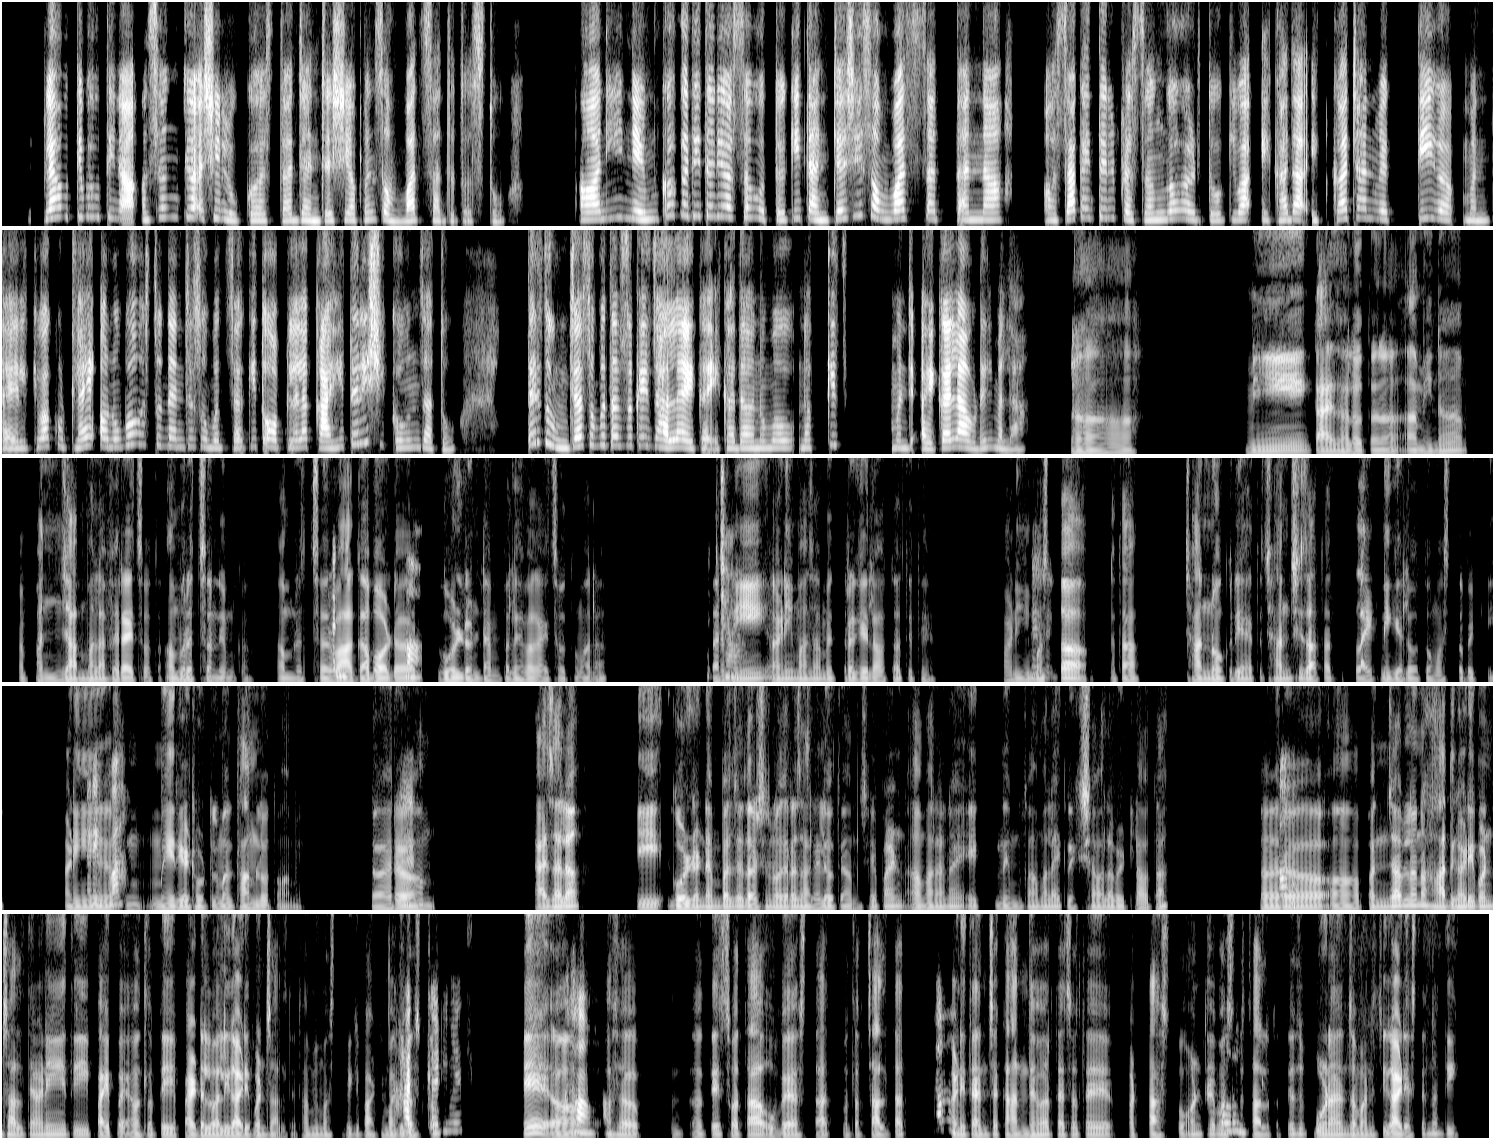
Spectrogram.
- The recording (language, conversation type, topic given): Marathi, podcast, तुझ्या प्रदेशातील लोकांशी संवाद साधताना तुला कोणी काय शिकवलं?
- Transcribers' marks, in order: "गेलो" said as "गेला"; in English: "फ्लाइटनी"; tapping; in Hindi: "मतलब"; "खांद्यावर" said as "कांद्यावर"; "ओढून" said as "ओडून"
